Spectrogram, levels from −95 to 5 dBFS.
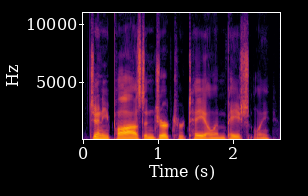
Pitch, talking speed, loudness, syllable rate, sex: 115 Hz, 160 wpm, -18 LUFS, 5.6 syllables/s, male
